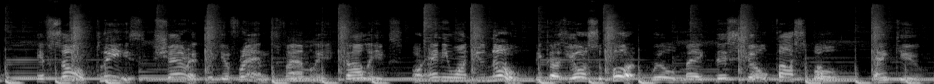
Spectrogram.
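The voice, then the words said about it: Put-on deep voice. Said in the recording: “this time with my deep voice”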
